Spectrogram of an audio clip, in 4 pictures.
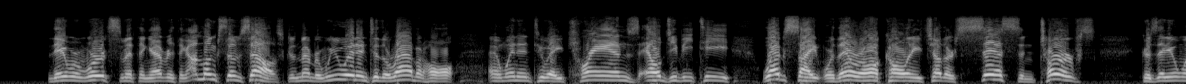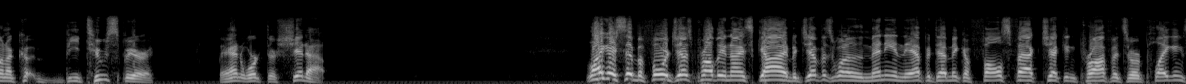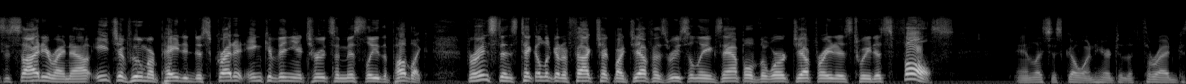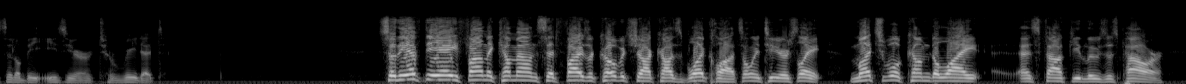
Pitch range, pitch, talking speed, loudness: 125-180 Hz, 155 Hz, 195 wpm, -22 LUFS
